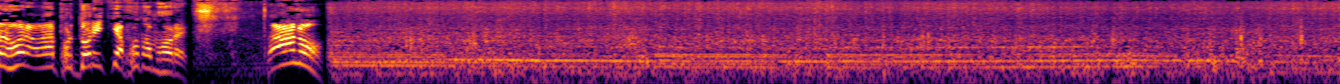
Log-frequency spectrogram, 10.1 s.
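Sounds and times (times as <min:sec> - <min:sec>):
wind and road noise: 0:00.0 - 0:10.0
car engine running: 0:02.4 - 0:10.0.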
